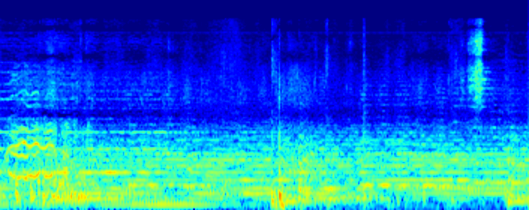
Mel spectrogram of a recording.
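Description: A horse neighs once near the start, a wavering call, over background music with held notes. A single sharp knock about two seconds in.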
